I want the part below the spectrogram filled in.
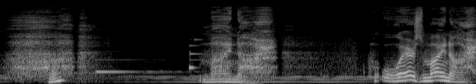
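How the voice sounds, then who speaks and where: A man's voice: mid-range voice, big pitch swings, extremely slow. A man voicing an earnest, dazed husband lost in his dreams in a video game, with a hesitant manner. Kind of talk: video game character acting. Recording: music behind the voice.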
